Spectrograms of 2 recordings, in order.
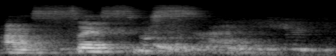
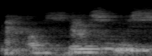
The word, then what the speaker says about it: ascesis: las características de la oración que se llama ascesis ascesis ascesis es se escribe con a s c e s y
